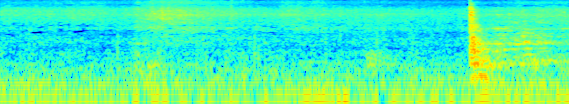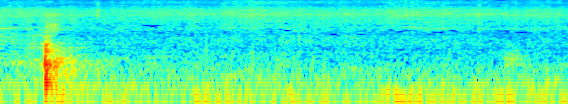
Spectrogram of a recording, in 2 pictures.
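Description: Shrimp and scallops sizzling lightly on a hot gas grill grate, with two sharp clicks of a metal spatula against the grate about two and a half and three seconds in.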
